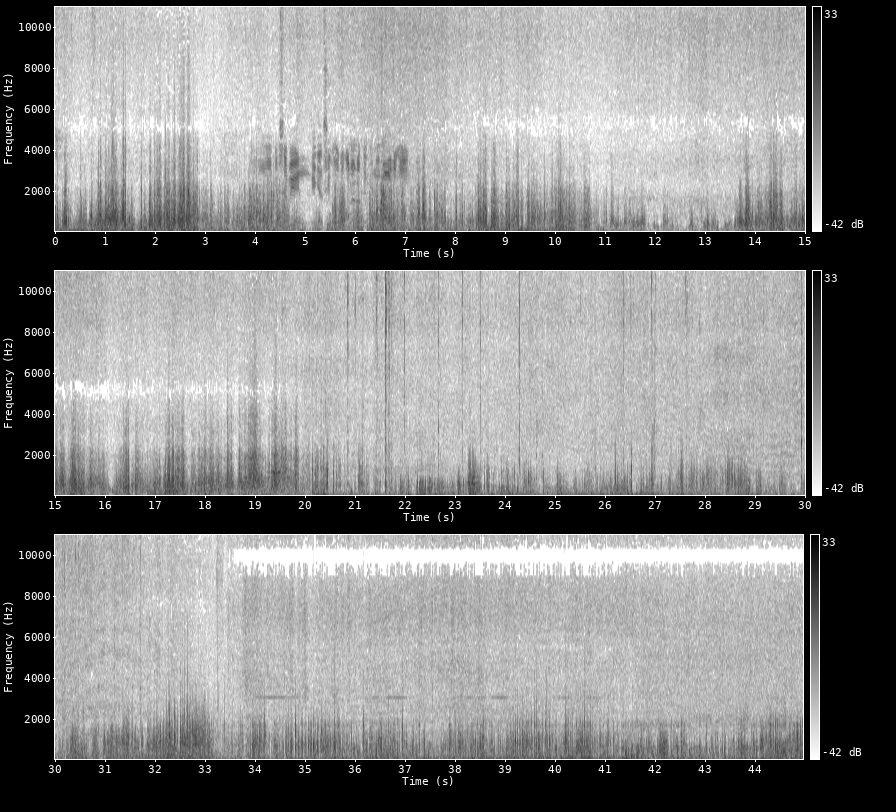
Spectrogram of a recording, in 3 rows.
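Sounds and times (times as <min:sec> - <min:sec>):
wind buffeting microphone: 0:00.0 - 0:44.9.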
